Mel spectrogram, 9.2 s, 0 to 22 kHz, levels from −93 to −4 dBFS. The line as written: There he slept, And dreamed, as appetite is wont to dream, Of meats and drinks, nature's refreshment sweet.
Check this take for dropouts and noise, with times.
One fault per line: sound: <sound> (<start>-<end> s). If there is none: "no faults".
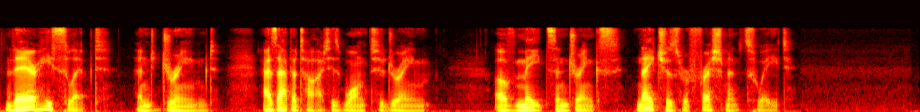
no faults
